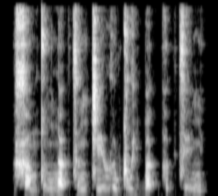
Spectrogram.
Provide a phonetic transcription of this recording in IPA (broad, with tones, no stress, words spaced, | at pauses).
xa˨˩˦mt̪ə˨˩˨ŋna˦˥k̚ sə˧ŋ ce˧ɹə˨˩wʈo˨˩˦j ɓa˨˩k̚hə˦˥k̚ se˨˩˦ŋ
